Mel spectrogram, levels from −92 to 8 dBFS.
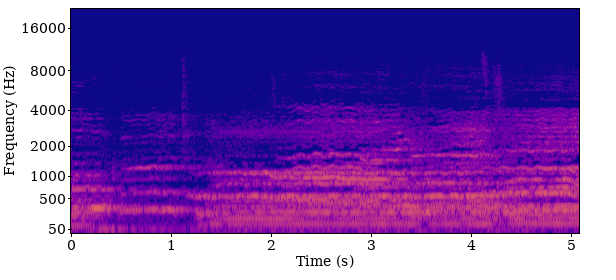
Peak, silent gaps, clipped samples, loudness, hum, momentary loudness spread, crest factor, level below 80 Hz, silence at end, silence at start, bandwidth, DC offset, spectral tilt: -26 dBFS; none; under 0.1%; -41 LUFS; none; 11 LU; 14 dB; -64 dBFS; 0 s; 0 s; 11 kHz; under 0.1%; -6.5 dB/octave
